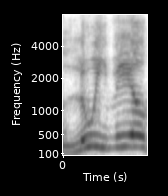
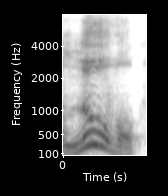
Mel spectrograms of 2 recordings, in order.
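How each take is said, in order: First: The last syllable sounds like 'vill'. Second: The last syllable sounds like 'vull'. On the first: This is how outsiders say the name. "what you would probably call Louisville" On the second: This is how locals say the name. "not even a Ville, like V U L L"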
